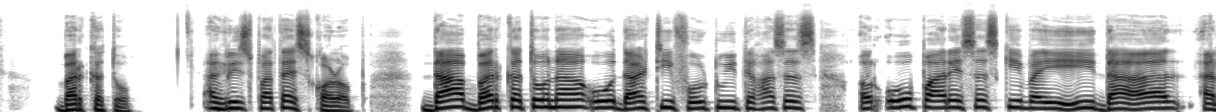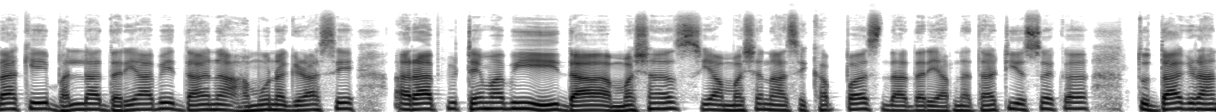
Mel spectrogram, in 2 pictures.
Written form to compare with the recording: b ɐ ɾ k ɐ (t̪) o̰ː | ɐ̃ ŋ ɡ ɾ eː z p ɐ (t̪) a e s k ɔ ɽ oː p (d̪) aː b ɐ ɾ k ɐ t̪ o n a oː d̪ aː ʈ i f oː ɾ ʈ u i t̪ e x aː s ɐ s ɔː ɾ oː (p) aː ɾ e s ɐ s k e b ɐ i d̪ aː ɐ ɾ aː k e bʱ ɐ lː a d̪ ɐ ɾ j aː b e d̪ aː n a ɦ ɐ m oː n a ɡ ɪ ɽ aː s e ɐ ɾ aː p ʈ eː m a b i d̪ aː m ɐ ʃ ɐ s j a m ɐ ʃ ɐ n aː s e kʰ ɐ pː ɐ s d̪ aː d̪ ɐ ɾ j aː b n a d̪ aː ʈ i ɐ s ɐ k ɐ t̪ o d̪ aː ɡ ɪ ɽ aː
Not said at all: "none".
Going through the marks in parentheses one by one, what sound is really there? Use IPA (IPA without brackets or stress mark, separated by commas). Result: t̪, t̪, d̪, p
